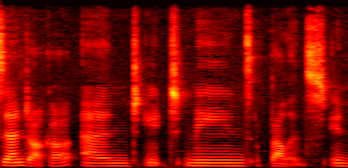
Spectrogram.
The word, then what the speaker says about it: Zandaka: But it's Zandaka, and it means balance in Japanese.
